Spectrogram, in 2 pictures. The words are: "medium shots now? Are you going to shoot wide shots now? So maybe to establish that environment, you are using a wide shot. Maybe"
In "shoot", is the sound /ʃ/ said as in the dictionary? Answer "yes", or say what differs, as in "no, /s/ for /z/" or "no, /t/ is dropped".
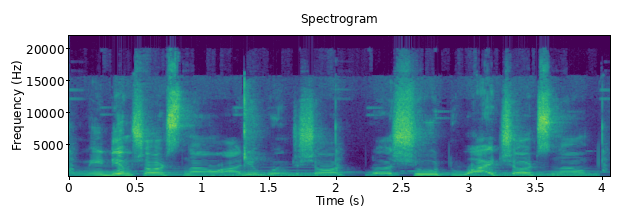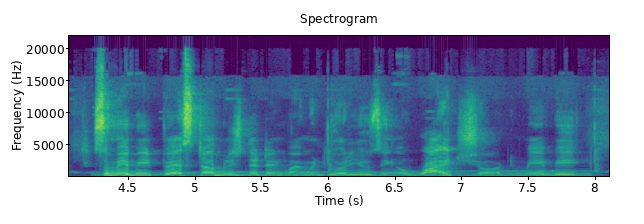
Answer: yes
